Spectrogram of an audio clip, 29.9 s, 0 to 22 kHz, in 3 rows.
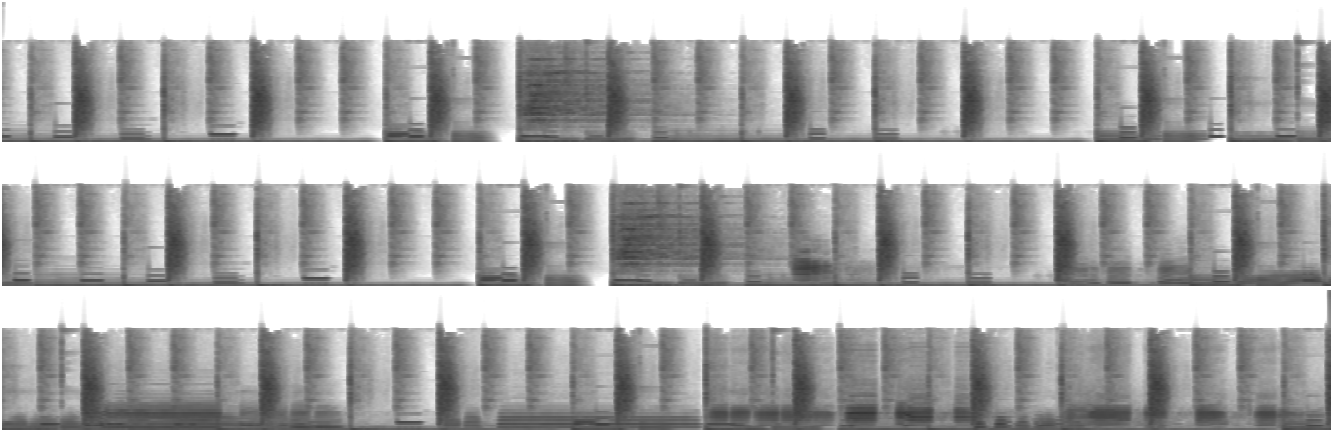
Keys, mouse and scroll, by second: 0.6 scroll down 3, 0.8 shift+middle click, 1.2 3, 1.7 click, 2.2 shift+click, 2.8 click, 3.1 shift+click, 3.6 shift+click, 4.2 click, 4.5 shift+click, 4.8 shift+click, 5.2 shift+click, 5.4 middle click, 5.7 scroll up 8, 5.9-7.1 middle drag, 7.1 shift+click, 7.2-7.7 scroll down 4, 7.7 shift+click, 8.0 shift+click, 8.2 shift+click, 8.5 shift+click, 8.7 shift+click, 9.4 ctrl+z, 9.6-10.1 ctrl+z, 10.3 ctrl+z, 10.4 ctrl+z, 10.6 ctrl+z, 10.8 ctrl+z, 11.2 ctrl+z, 11.4 ctrl+z, 11.6 ctrl+z, 11.8 ctrl+z, 12.1 ctrl+z, 12.3 ctrl+z, 12.6 ctrl+z, 13.2 ctrl+z, 13.5 ctrl+z, 13.8 ctrl+z, 14.0 ctrl+z, 14.3 ctrl+z, 14.7-16.0 ctrl+z, 16.9-18.7 shift+middle drag, 19.2-20.5 drag, 20.5 s, 22.6 s, 25.9 KP_7, 26.6 shift+middle click, 27.2 s.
